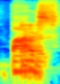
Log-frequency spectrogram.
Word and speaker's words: Barras: Barras? It's Barras. You're close enough. From the north of Scotland, so we pronounce things a little bit differently up there.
